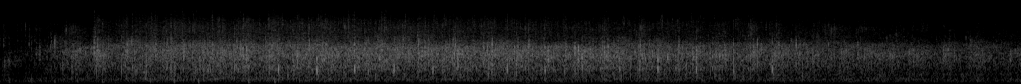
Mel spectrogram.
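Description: Audience at a Faculty of Business and Law graduation ceremony applauding, a dense, even wash of many hands clapping that holds steady for about ten seconds, heard from some distance in a large hall.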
